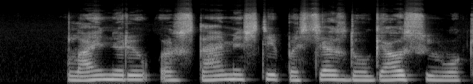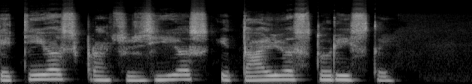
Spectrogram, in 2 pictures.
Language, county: Lithuanian, Utena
